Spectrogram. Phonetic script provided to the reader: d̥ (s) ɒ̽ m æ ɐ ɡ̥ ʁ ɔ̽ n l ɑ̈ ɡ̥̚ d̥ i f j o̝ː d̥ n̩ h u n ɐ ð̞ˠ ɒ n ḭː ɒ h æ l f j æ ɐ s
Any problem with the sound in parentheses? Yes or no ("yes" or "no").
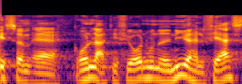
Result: no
